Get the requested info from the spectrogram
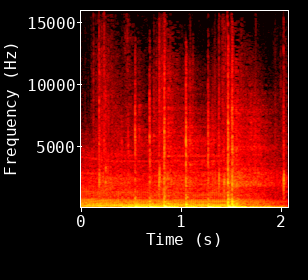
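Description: Live progressive metal band playing: a held chord fades under about five drum hits, roughly three a second, with low tom-like thumps that drop in pitch. The sound thins out near the end.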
